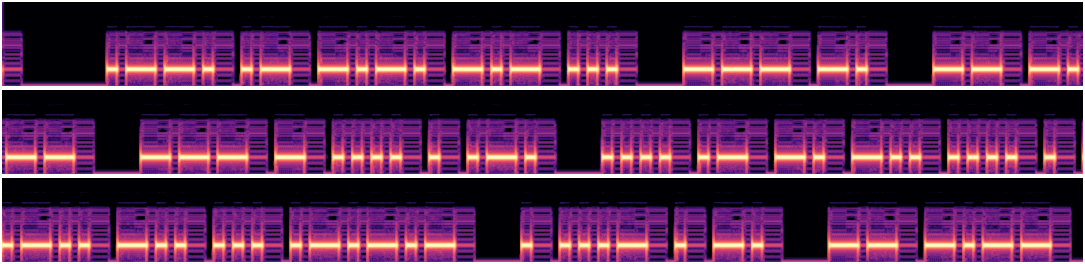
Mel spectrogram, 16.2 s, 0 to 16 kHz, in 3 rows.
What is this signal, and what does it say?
Morse code, heard as a keyed tone, about 25 wpm, 750 Hz. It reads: PACKS ON MY OTHER HANDHELDS. EVEN MY
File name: Archive / 25 WPM / 25WPM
